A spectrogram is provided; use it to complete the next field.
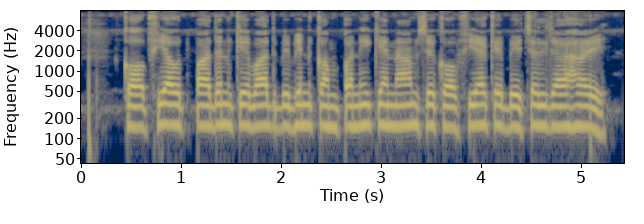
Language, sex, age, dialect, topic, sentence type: Magahi, male, 25-30, Western, agriculture, statement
